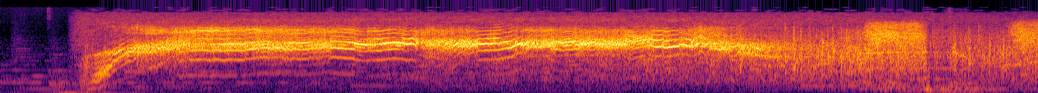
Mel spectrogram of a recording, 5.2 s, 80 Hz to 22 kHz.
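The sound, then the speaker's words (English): Voice actor Frank Welker imitates a cat on a 1970s variety show, producing a long, loud, wavering yowl that rises sharply and holds for several seconds before breaking into a couple of short cries, with no other talk. “Here's Frank making cat noises on a variety show in the 1970s.”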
